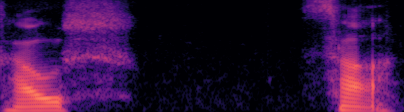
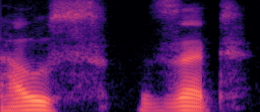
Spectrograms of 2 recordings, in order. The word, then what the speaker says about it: house: house once again guys remember house with ass is noun that is verb so we need to be careful when we're pronouncing this word do you mean a verb do you mean no i'm sure it means nouns it is house sa and house zed similarly close close okay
